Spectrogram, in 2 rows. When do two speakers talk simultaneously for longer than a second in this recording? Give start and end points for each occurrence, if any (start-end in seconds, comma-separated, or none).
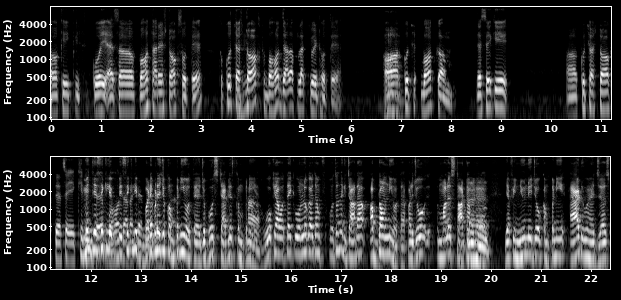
11.8-13.7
